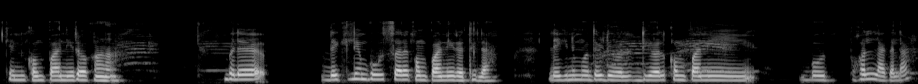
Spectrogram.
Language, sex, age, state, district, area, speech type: Odia, female, 18-30, Odisha, Bargarh, urban, spontaneous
